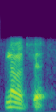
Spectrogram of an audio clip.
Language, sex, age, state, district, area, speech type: Kannada, male, 60+, Karnataka, Udupi, rural, conversation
